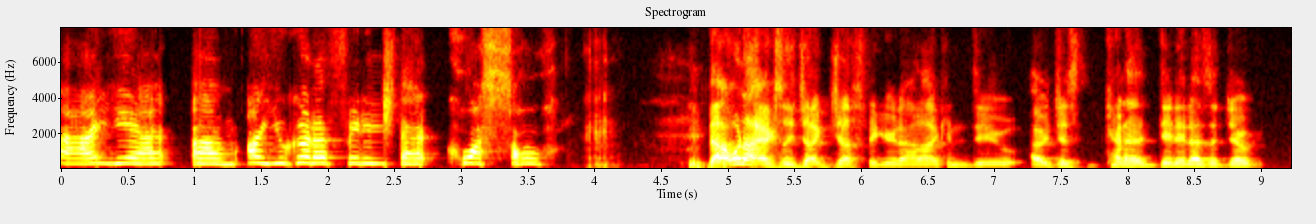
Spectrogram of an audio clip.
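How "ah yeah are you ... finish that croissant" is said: very high put-on cartoon character voice. Showing an impression of a cartoon character: Carl Wheezer voice. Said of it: "Carl Weezer's just like".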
